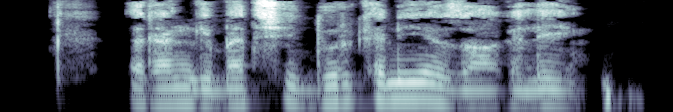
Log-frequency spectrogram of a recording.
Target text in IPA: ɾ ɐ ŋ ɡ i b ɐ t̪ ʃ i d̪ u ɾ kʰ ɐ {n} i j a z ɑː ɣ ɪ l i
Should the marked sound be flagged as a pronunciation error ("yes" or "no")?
no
